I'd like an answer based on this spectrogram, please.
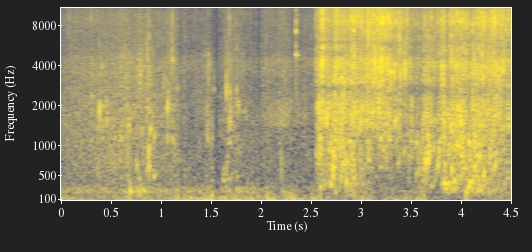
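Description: Hooked pike thrashing at the surface and splashing water for over a second in the second half, over a steady low rumble.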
